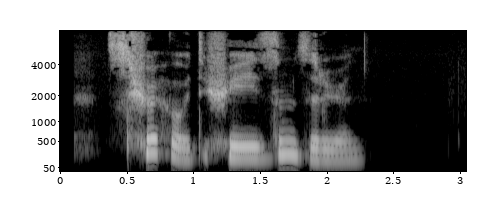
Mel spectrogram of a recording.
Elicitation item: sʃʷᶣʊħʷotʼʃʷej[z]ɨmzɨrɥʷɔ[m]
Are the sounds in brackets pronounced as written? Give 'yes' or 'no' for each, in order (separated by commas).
yes, no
